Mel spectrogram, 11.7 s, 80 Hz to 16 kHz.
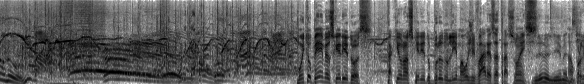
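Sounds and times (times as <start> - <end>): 
studio audience whoops and cheering voices: 0.0 - 9.2
studio audience applauding: 0.0 - 9.7
speech: 0.1 - 0.8, 6.0 - 11.6.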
